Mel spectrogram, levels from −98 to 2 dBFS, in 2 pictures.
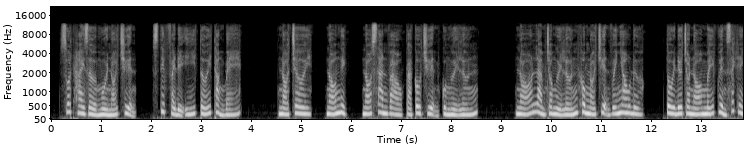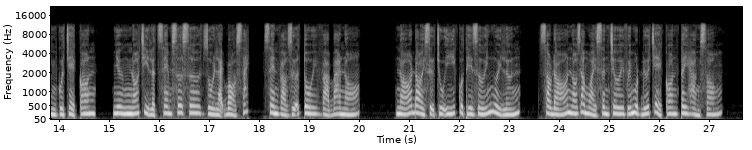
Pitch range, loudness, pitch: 200-240 Hz, -21 LUFS, 220 Hz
